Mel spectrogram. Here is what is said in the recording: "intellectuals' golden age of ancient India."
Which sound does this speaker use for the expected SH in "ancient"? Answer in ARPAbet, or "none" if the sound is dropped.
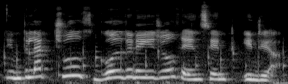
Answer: S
